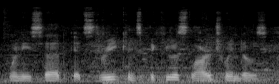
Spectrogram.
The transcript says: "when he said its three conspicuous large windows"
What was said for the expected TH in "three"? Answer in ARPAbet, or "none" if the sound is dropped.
TH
